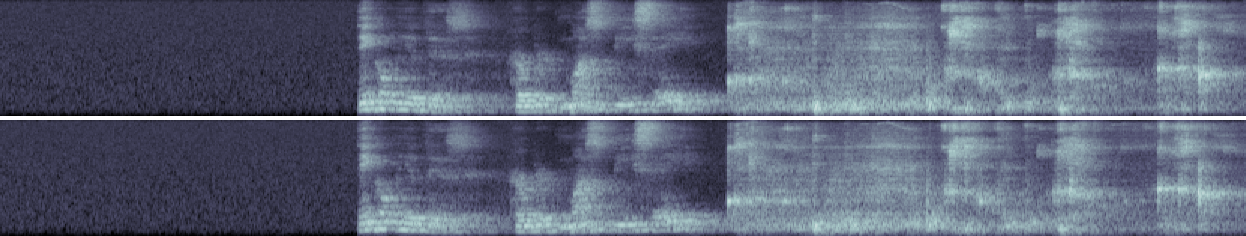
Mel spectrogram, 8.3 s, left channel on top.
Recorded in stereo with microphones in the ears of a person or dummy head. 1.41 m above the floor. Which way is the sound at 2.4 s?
20° right (ahead or behind).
